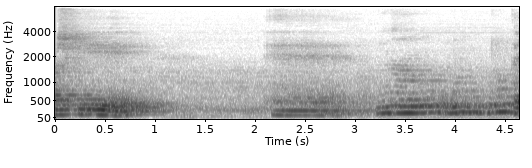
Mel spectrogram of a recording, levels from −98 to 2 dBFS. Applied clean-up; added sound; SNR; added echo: none; none; none; reverberation time 1.2 s.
